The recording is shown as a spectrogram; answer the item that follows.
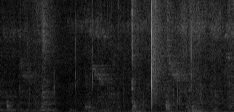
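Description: Faint handling rustle and a few light clicks, one sharper click about one and a half seconds in, as a TH Marine Eliminator prop nut on a trolling motor is twisted loose by hand.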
